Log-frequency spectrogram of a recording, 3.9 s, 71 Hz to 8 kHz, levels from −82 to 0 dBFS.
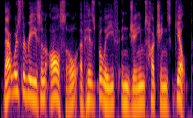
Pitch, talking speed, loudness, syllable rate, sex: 140 Hz, 185 wpm, -17 LUFS, 4.7 syllables/s, male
